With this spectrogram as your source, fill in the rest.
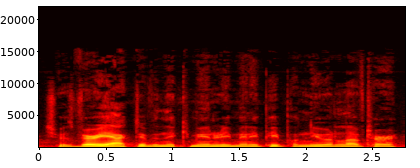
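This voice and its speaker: Low and monotone, this older local talk show host talks in a halting way, dropping many fillers and tripping over names, and he turns louder and more heated whenever politics comes up.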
